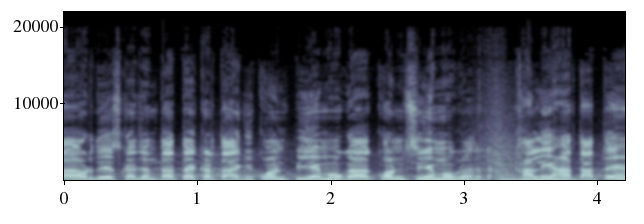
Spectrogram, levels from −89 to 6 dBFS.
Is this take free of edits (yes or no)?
no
